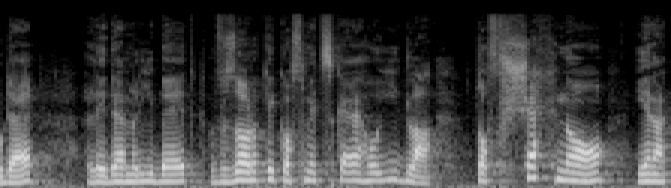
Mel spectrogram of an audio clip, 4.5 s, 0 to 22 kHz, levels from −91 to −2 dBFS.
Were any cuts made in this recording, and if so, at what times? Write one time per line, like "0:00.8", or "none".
0:01.4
